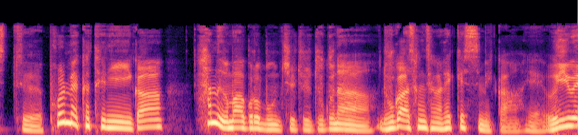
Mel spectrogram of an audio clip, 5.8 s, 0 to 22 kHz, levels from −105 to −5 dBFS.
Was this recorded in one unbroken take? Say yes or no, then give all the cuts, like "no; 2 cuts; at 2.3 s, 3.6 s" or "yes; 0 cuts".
yes; 0 cuts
